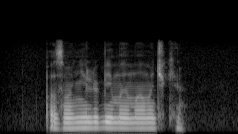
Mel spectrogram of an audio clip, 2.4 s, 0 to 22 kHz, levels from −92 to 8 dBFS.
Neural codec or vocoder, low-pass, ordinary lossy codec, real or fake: none; 7.2 kHz; none; real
